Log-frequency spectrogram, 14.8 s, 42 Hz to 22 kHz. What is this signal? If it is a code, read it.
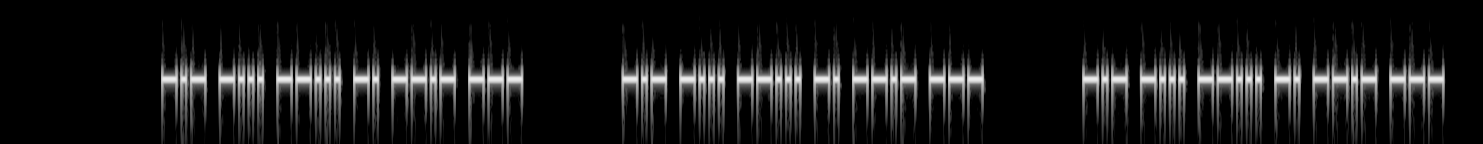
Morse code, heard as a keyed tone, about 25 wpm, 700 Hz. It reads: KB7NQO KB7NQO KB7NQO
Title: USA Call Signs - 6 Characters - Repeated 3x - 25wpm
